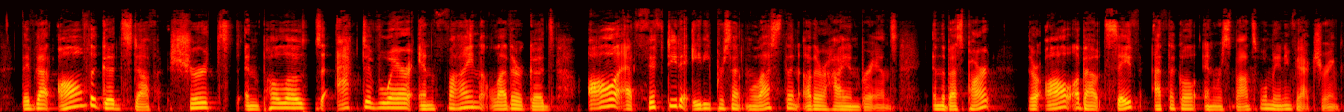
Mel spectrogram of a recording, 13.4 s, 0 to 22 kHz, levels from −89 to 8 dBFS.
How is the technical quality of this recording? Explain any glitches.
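The recording has several network-related glitches between about 1.5 and 6.1 seconds. All of them come from packets arriving unevenly at the receiver.

From 1.55 to 2.38 s there are repeated stalls (stutter). The jitter buffer ran dry 14 times and the receiver padded each gap by continuing the last sound, 228 ms in all, or about 28% of that stretch. The longest gap was 100 ms. The speech drags and judders. A spectrogram would show smeared, repeated harmonic slices, and the longer fills would appear on the waveform as tapering envelopes.

From 2.89 to 2.93 s a single short stall from a late packet held the sound for 18 ms until the packet arrived. It is heard as a slightly prolonged sound with a slight buzz or dip. On a spectrogram it shows as a brief horizontal stretch of frozen harmonics.

From 3.03 to 3.18 s there is a call audio freeze, likely caused by packets held up in transit. For 125 ms the last sound continues as a fading buzz or hiss, ending in about 20 ms of silence before the speech resumes. 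The waveform shows a decaying tail and then a flat line.

From 5.33 to 6.09 s a jitter buffer speed-up trims about a twentieth of a second of audio. The speech plays about 6% fast at an unchanged pitch and sounds slightly hurried. On the waveform the pitch cycles keep their spacing.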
